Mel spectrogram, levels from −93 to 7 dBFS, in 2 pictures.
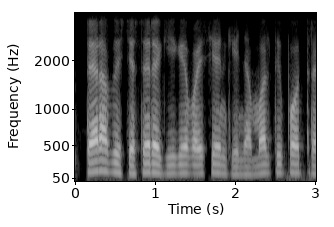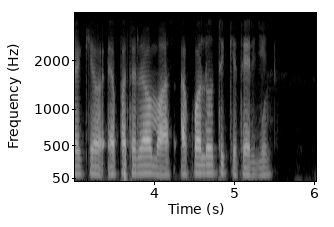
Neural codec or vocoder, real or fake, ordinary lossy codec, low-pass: none; real; Opus, 24 kbps; 3.6 kHz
